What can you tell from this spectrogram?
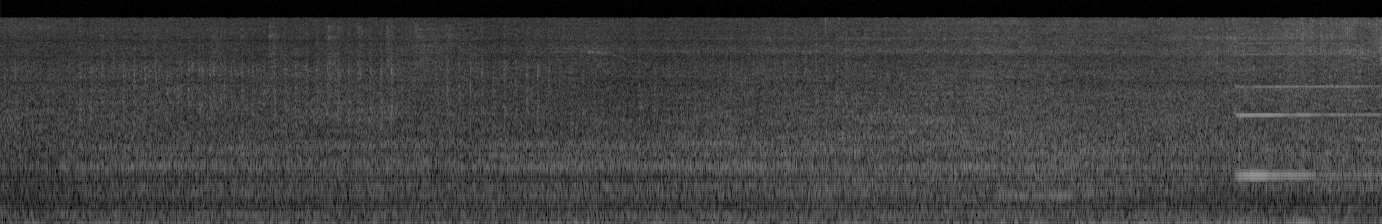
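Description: Steady rumble and noise of road traffic. About nine seconds in, a level crossing's electronic warning tone starts, a steady beeping while the barriers are down.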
